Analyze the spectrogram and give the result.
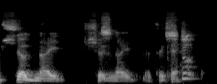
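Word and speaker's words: Suge Knight: his name Su Knight Su Knight that's okay S Knight S Knight like sugar like sug KN oh yes yes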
